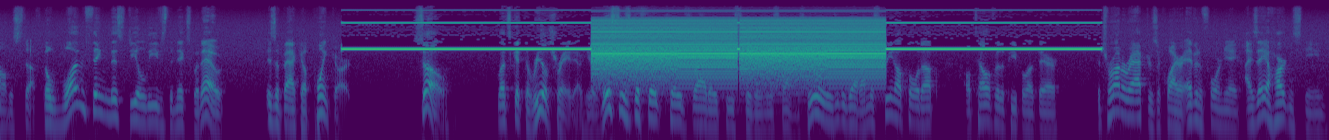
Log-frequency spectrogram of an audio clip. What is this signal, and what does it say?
Commodore tape loading (standard loader), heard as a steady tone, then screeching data, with speech in English.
